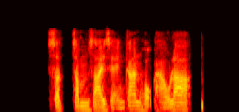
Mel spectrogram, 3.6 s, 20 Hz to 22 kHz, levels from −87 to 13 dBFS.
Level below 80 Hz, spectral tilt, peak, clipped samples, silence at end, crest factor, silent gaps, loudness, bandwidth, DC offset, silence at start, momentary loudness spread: -64 dBFS; -4 dB/octave; -2 dBFS; under 0.1%; 0.55 s; 20 dB; 0.97-1.08 s, 2.88-3.01 s; -20 LUFS; 7.8 kHz; under 0.1%; 0.7 s; 13 LU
